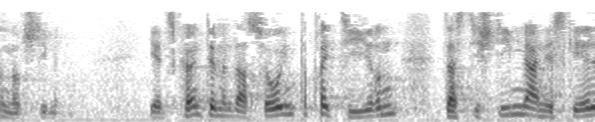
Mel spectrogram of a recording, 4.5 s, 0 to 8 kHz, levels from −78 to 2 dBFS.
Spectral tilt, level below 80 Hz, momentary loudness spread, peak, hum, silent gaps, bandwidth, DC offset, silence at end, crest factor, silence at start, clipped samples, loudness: -5 dB/octave; -62 dBFS; 9 LU; -8 dBFS; none; none; 6.2 kHz; under 0.1%; 0 s; 20 dB; 0 s; under 0.1%; -29 LUFS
